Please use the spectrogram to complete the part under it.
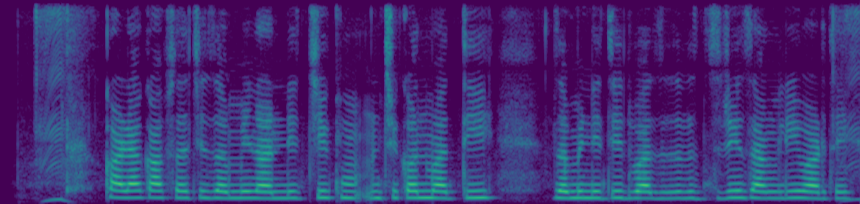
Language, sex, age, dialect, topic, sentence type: Marathi, female, 18-24, Varhadi, agriculture, statement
